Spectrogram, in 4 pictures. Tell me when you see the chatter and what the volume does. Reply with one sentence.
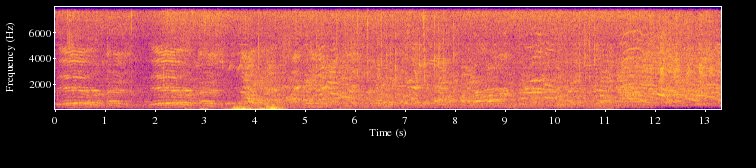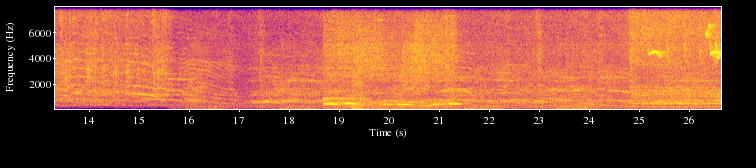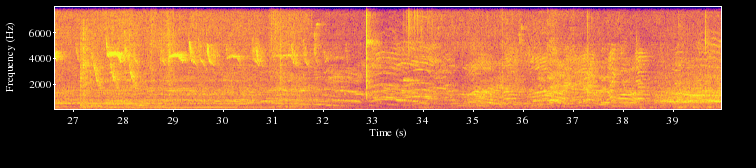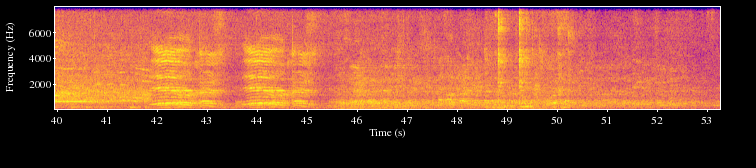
You can hear the chatter from 0.0 to 53.2 s, getting louder.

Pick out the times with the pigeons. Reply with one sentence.
You can hear the pigeons from 2.9 to 4.5 s, from 18.6 to 21.4 s, from 27.1 to 29.1 s and from 48.5 to 50.2 s.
